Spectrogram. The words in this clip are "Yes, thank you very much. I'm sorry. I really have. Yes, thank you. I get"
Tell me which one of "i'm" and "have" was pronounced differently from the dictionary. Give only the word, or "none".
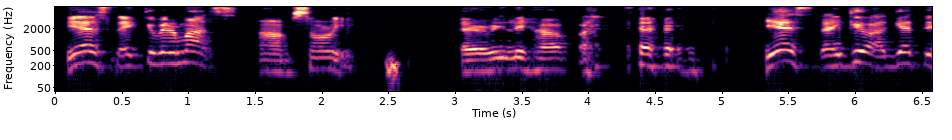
have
